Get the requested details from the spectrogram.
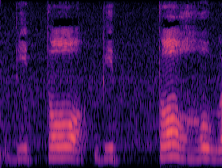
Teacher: غین میں رخاوا اور آواز چلے گی اس کی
